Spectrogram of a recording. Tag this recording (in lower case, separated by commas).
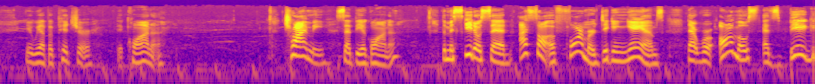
speech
